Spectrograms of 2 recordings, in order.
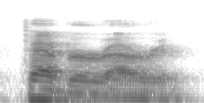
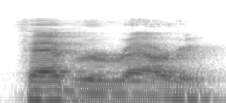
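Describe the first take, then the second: First: The second syllable is said as 'roo'. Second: The same.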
